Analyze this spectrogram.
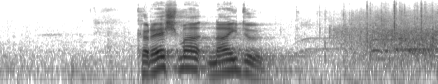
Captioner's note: applause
